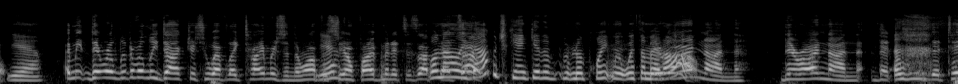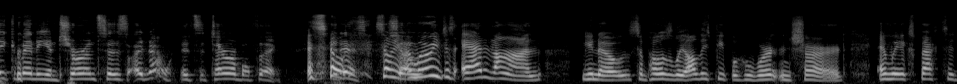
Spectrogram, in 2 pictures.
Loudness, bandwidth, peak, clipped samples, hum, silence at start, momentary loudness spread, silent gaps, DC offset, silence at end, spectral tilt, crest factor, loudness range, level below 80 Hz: -27 LUFS; 11 kHz; -12 dBFS; under 0.1%; none; 0 s; 10 LU; none; under 0.1%; 0 s; -4 dB/octave; 16 dB; 3 LU; -60 dBFS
